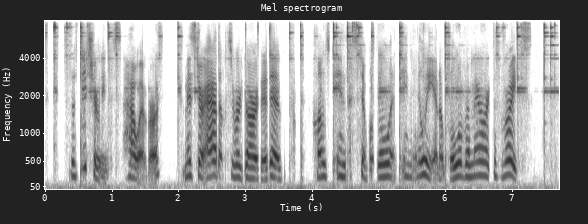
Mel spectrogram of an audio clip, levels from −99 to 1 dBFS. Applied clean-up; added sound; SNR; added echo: neural diffusion model UNIVERSE++.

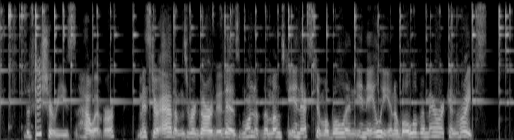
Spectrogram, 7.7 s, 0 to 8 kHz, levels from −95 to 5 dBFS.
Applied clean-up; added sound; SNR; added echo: neural mask model RNNoise.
